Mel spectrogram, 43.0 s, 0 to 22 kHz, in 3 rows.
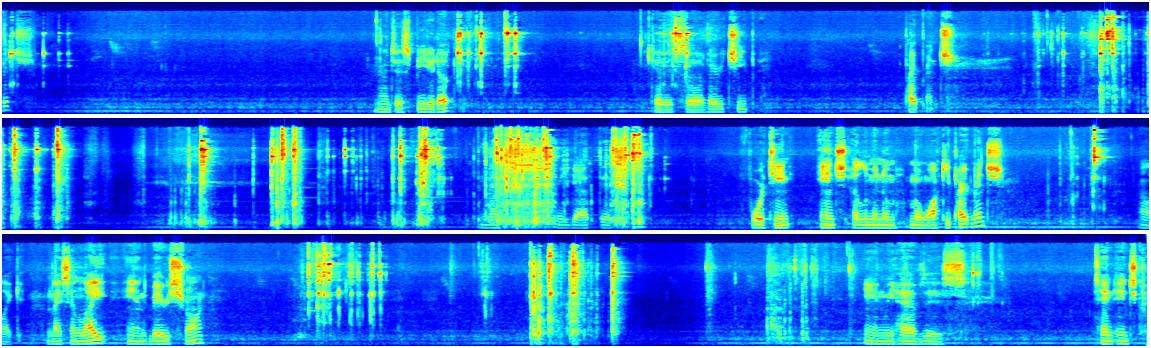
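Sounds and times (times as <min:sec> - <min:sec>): metal tools clanking: 0:00.0 - 0:01.0, 0:05.6 - 0:06.6, 0:08.1 - 0:08.8, 0:12.9 - 0:15.2, 0:16.5 - 0:22.7, 0:27.6 - 0:28.2, 0:32.4 - 0:33.5, 0:34.7 - 0:36.5
metal wrenches clinking: 0:05.6 - 0:06.6, 0:08.2 - 0:08.8, 0:17.7 - 0:22.6, 0:32.4 - 0:33.5.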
